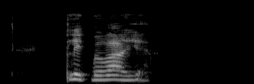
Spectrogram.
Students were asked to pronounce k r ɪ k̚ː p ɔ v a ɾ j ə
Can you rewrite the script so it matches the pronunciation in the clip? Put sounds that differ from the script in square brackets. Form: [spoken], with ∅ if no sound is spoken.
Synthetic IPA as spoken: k [l] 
